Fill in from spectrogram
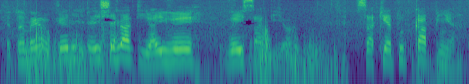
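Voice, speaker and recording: Filming a casual handheld vlog in his cornfield, this Brazilian farmer with a Northeastern accent speaks fast in a high voice made a bit hoarse by a cold. He's folksy and repetitive, frequently checking in with viewers, and the outdoor audio is noisy.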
